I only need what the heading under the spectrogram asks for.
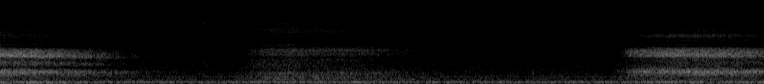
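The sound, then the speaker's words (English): Slow, deep breathing, in through the nose and out through the mouth: a few long, airy inhales and exhales alternate at a calm, steady pace with no talking. “I'm going to breathe in. And out. In through your nose. Out through your mouth.”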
